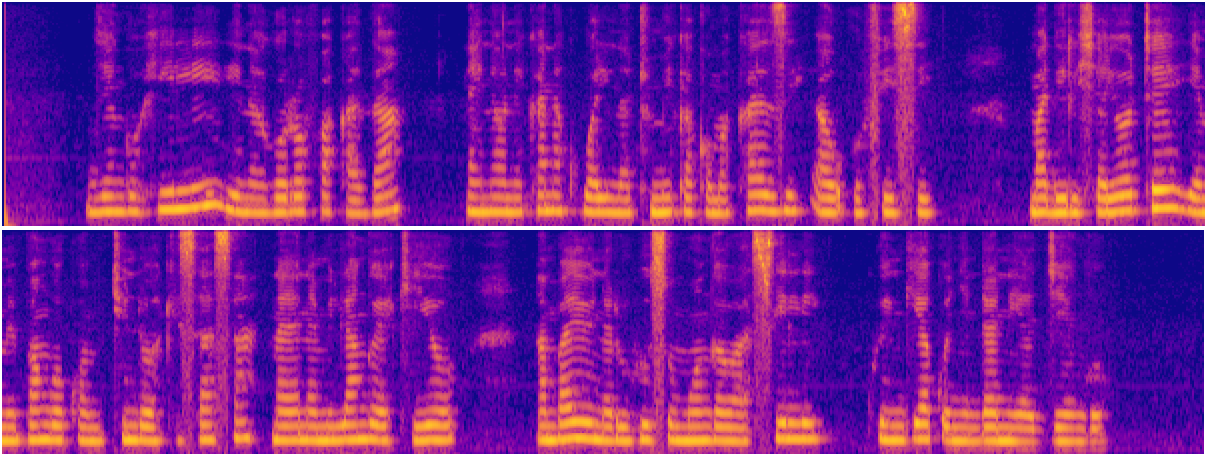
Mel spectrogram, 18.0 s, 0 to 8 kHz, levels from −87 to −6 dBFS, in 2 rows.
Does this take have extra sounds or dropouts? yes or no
no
